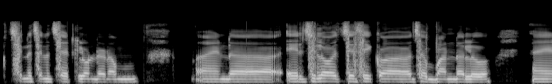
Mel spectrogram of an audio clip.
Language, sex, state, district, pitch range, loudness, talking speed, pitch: Telugu, male, Telangana, Karimnagar, 120-130 Hz, -16 LUFS, 130 wpm, 125 Hz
